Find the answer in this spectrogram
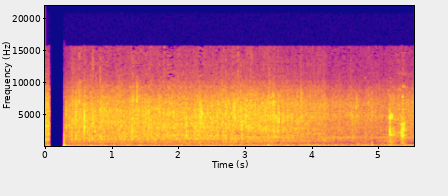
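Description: Food sizzling quietly in a pan on a gas stove, a steady hiss after a brief gap at the start, with a couple of light clicks near the end.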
